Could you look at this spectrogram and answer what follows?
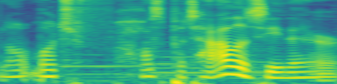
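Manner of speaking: muttered aside. Pim, after being told to take a seat, speaks aside to Dirk: muttered aside. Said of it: "aside to Dirk".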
